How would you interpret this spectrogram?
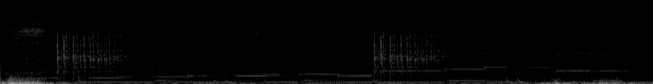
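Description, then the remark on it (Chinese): Dice rattle in a cup in several quick bursts during a dice-guessing drinking game where the loser drinks, a clattering shake that starts and stops, over soft background music. “掷骰子，你应该会吧？”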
